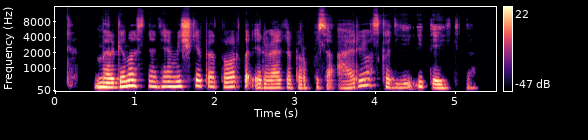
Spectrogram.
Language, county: Lithuanian, Šiauliai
